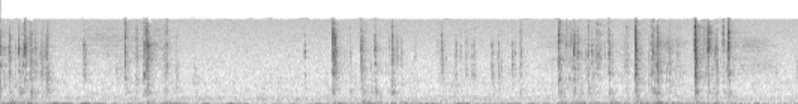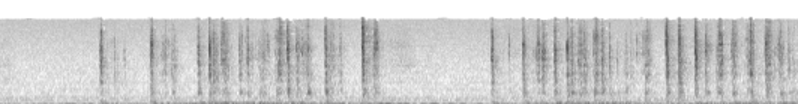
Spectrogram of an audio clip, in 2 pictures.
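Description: An email is typed on a computer keyboard: many quick, irregular key clicks in bursts, fairly loud and steady throughout, with no voices.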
